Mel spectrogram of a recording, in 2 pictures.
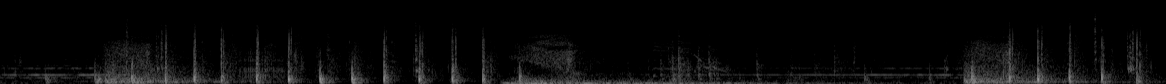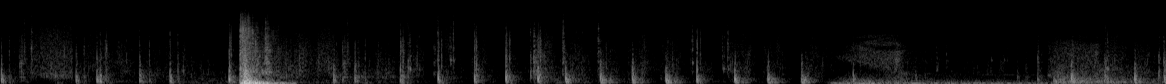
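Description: Footsteps thud on wooden floors at a steady walking pace, echoing indoors.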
